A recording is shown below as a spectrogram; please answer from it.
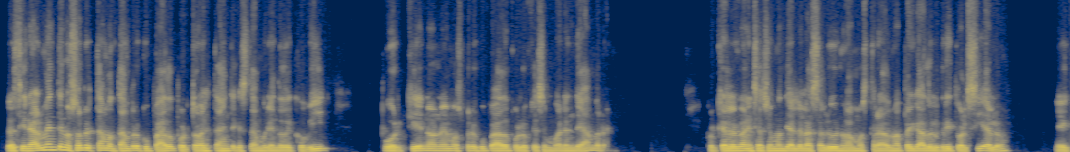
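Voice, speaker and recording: At a church event, a Puerto Rican Spanish-accented man preaches emphatically to an audience of doctors, building each point by repeating it. His mid-range voice is gravelly and warm.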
